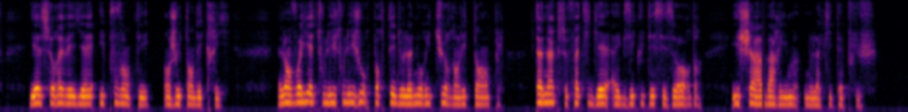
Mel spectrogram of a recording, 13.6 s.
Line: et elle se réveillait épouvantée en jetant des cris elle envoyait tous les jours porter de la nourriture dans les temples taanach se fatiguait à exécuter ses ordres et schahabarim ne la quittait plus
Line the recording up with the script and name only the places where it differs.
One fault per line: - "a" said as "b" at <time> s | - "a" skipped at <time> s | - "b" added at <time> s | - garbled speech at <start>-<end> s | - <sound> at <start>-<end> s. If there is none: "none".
- "tous les" added at 5.0 s
- dropout at 11.4-11.5 s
